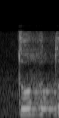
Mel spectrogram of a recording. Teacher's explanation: تبت میں با ساکن پہ قلقلہ ہے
